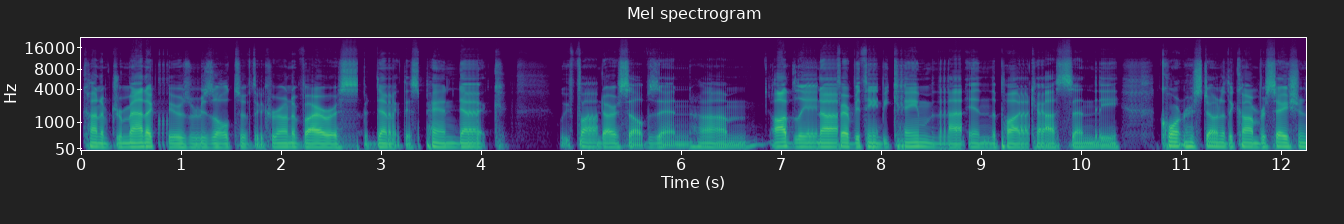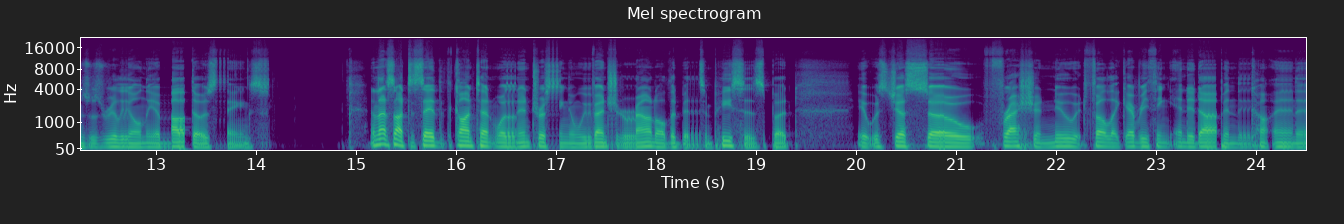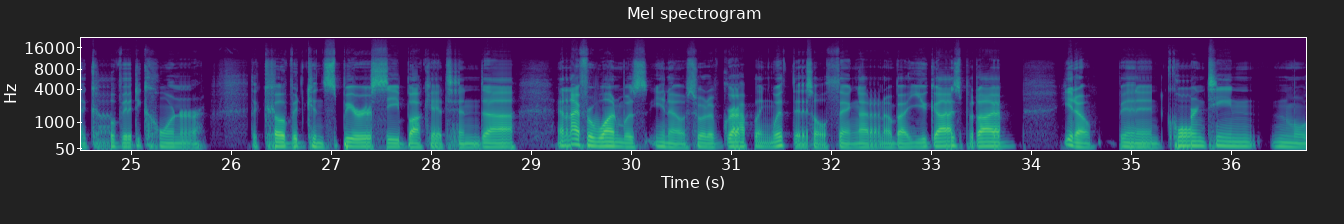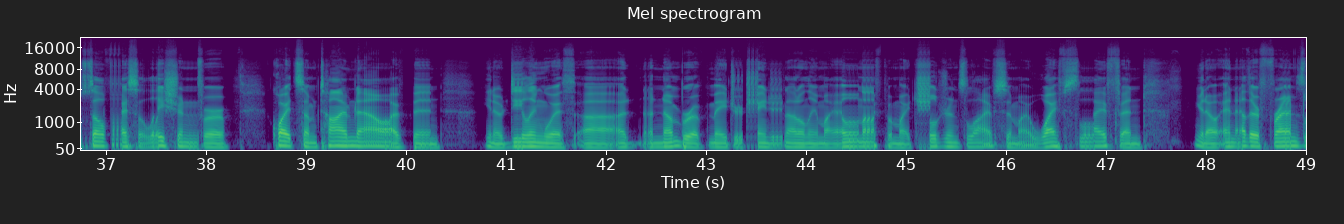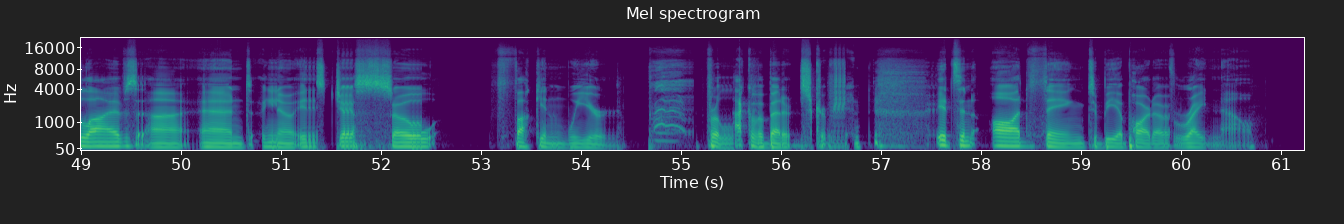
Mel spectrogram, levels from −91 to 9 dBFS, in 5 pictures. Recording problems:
choppy; very; 10% of the speech affected

